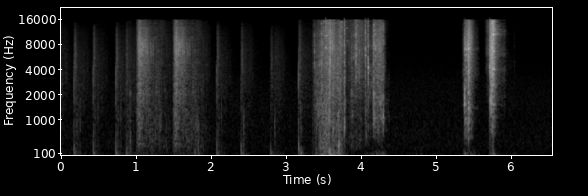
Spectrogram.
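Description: Rifle shots crack in short, sharp bursts.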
